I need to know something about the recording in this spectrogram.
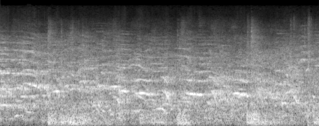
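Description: Wrestlers thud onto a ring mat.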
